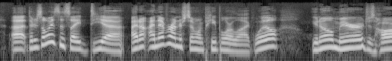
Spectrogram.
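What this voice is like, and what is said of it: Usual voice. Nothing is said of it.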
